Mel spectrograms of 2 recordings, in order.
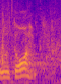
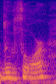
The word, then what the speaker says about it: Luthor: least more verisimilitude honest by pronouncing his name like a real-world name but the funny thing is nobody else got that memo so you'll find that not only does Ned Beatty consistently pronounce it Luthor but the only other person who pronounces his name in the movie also pronounces it Luthor that person being Christopher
